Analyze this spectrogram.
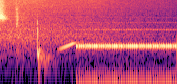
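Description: A short chime sounds as a message pops up.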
